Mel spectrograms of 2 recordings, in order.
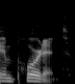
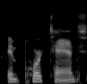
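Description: First: Important with the middle T flapped to D. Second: Important with a crisp middle T; fully pronounced T. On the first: Host showing North American flapping, D sound in important. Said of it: "we say it as a D". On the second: Host showing the form nobody uses, crisp T in important. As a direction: sound the T in important as a true T. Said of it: "so that instead of important". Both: Shown as a demonstration.

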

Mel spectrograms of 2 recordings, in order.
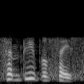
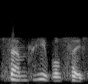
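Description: The two takes are said the same way.

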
